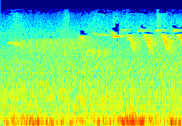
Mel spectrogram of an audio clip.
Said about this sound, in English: Just dropping a bit deeper into the woods now. Beneath some oak trees and a few more sycamores again. Wind whistling through the trees.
